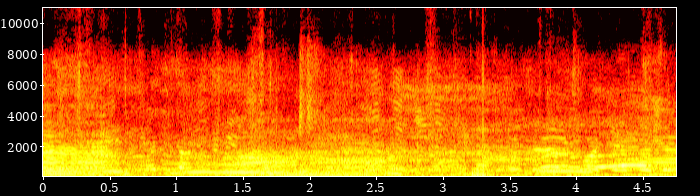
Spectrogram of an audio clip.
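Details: Cattle in a crowded pre-Eid al-Adha cattle market at Jamalpur-Chourasta, Gazipur, Bangladesh. Low, steady moos mixed with traders' voices and outdoor market bustle.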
